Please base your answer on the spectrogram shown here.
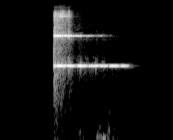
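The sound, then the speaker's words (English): A single bell strike rings out once during a practice, a bright clear tone that sustains briefly and then stops cleanly. “And I'll ring the bell once more.”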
